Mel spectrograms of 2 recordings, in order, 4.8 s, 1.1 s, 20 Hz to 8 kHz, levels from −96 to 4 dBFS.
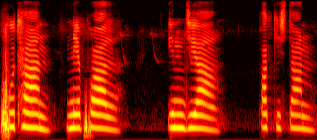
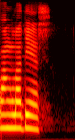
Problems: constant background noise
